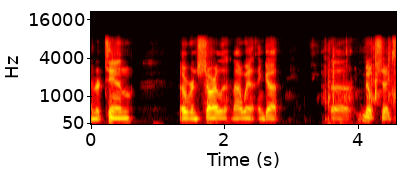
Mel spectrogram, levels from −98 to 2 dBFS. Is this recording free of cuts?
yes; 0 cuts

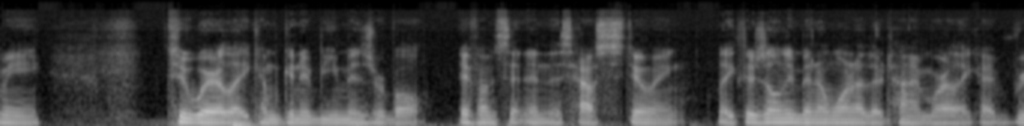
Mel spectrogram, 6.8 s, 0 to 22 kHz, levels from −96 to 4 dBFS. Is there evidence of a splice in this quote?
no; 0 cuts

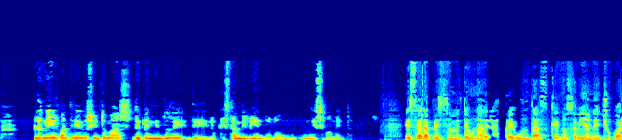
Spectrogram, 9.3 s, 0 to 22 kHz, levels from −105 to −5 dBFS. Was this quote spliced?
no; 0 cuts

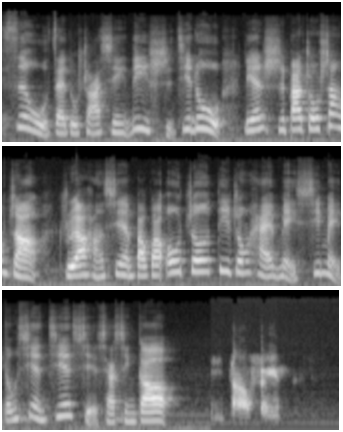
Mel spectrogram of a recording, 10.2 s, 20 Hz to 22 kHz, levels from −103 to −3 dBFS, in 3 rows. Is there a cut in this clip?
no; 0 cuts

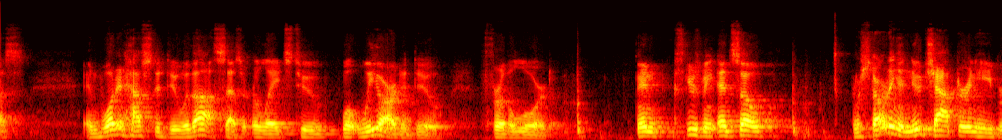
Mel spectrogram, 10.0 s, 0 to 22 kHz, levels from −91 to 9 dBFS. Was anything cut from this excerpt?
no; 0 cuts

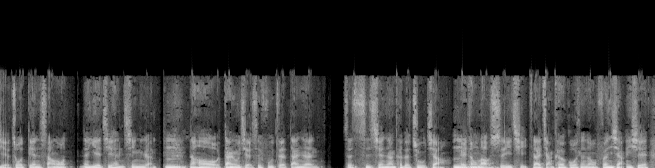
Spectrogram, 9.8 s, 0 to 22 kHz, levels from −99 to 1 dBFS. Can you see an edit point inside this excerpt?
no; 0 cuts

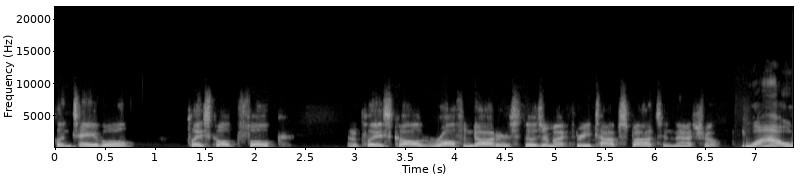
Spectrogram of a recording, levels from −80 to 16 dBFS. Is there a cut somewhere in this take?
no; 0 cuts

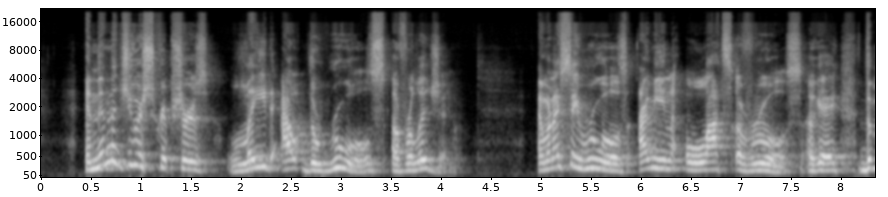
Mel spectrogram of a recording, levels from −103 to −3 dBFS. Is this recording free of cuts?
yes; 0 cuts

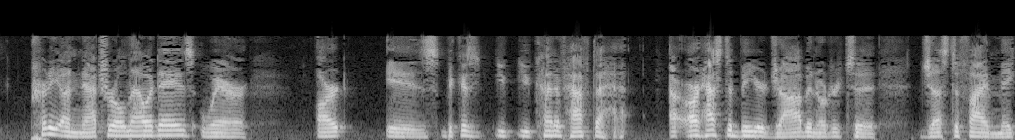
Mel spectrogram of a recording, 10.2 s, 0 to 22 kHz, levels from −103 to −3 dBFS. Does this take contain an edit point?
no; 0 cuts

